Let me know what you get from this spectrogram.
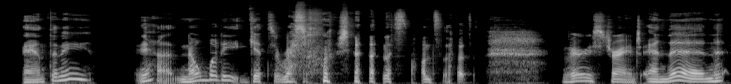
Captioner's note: chuckling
